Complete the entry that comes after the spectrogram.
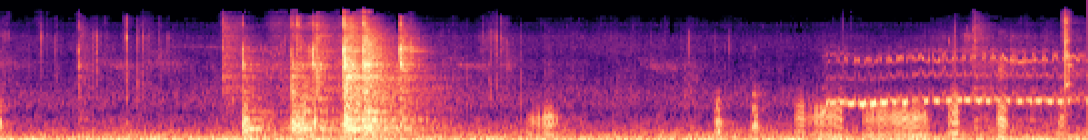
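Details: A backyard coop: a burst of broadband rustling and scattered clucks, followed by a rooster's sustained, steady crow rich in harmonics, all over constant low background rumble.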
